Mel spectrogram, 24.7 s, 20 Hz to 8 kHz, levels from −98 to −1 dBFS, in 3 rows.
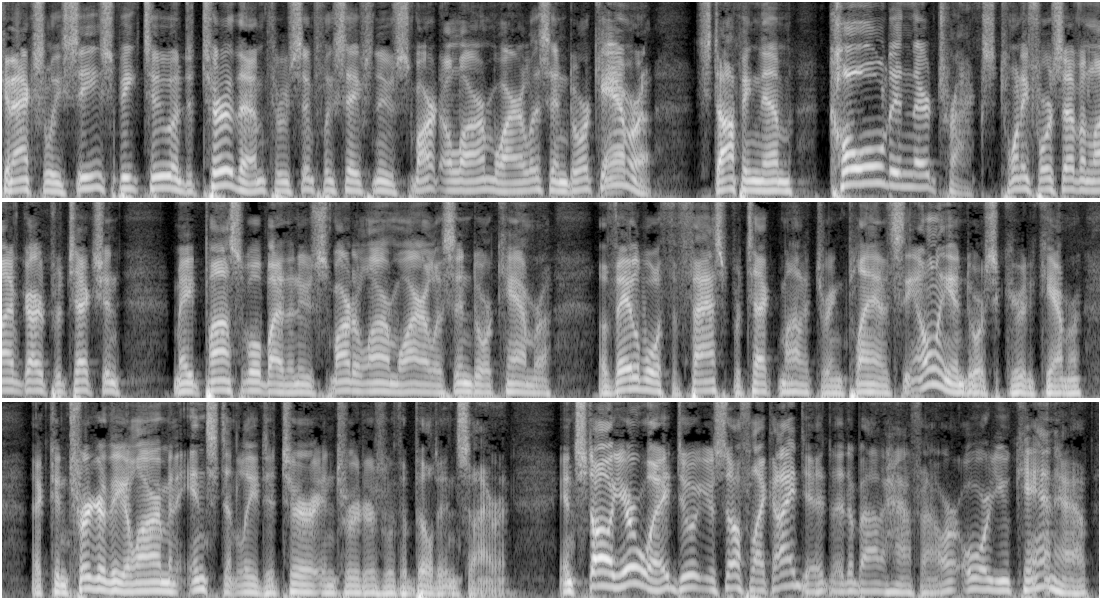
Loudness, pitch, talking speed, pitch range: -18 LUFS, 130 Hz, 200 wpm, 115-150 Hz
